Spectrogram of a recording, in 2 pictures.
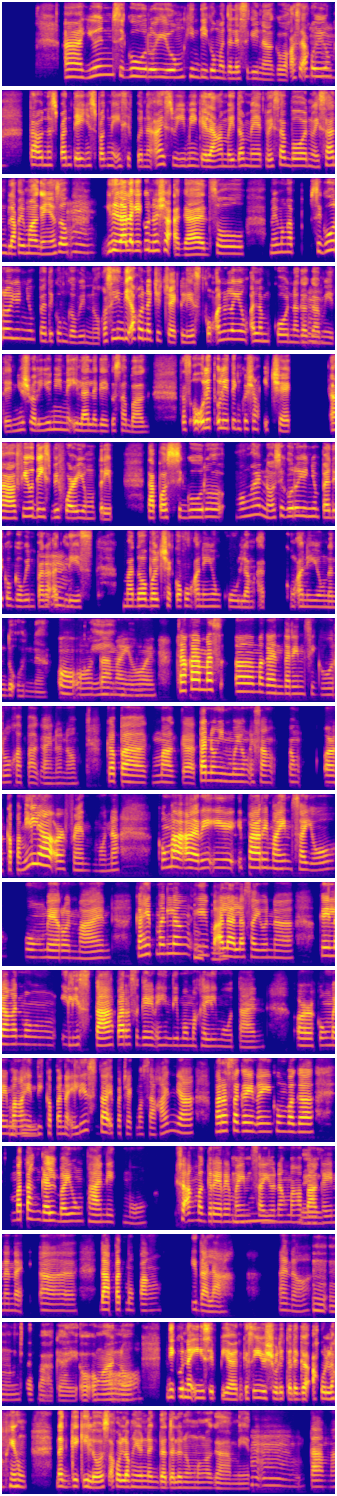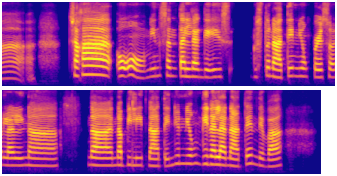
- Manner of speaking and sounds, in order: other background noise; in English: "spontaneous"; dog barking; "makalimutan" said as "mikilimutan"; tapping; other noise; laughing while speaking: "'yong"
- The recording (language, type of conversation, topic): Filipino, advice, Paano ko mapapanatili ang pag-aalaga sa sarili at mababawasan ang stress habang naglalakbay?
